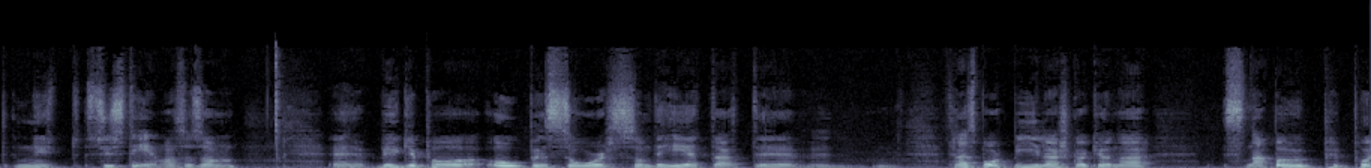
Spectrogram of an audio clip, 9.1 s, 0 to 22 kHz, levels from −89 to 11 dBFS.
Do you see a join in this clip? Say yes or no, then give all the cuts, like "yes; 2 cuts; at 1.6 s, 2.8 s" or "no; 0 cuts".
no; 0 cuts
